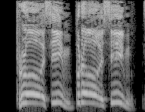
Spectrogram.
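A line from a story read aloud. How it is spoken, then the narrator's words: Crowd shouting. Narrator (Russian): закричали все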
